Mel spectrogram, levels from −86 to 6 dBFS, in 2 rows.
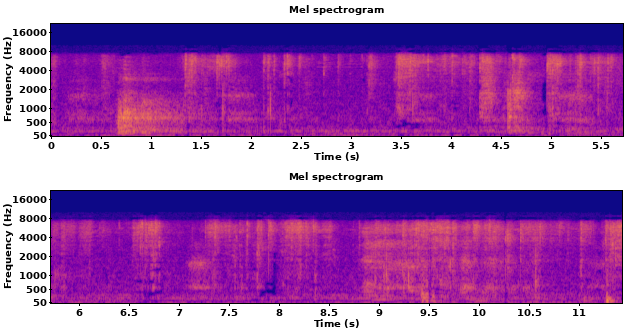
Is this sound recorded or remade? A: remade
